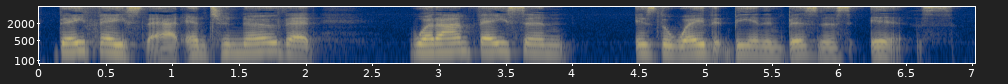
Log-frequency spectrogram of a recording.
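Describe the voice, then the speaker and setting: Speaking very slowly with a Southern US accent, a woman uses a dark, mellow tone at medium pitch and fairly even intonation, recorded very cleanly against a silent background. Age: 60s. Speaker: podcast host and flower farmer. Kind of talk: solo podcast monologue.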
